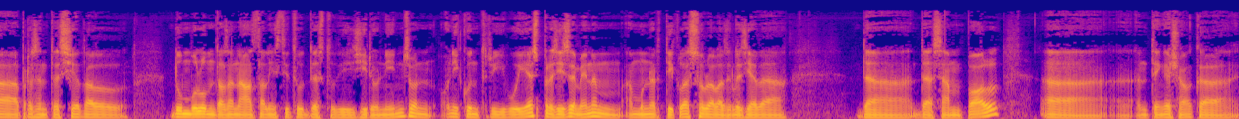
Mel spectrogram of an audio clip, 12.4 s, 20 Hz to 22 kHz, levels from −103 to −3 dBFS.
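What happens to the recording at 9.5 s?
A single flipped bit at 9.46 s, a bit error spike, throws one sample to about −10 dBFS and straight back, heard as a sharp broadband tick.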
